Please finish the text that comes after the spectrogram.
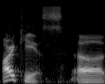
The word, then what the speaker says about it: Arceus: we just corrected the pronunciation. I'm off again. Arceus.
